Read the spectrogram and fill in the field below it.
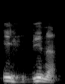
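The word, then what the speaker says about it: اهدنا: Berikutnya ee poin keenam kata penulis ee tuksaru hamzatul wasli dibaca kasrah atau dikasrahkan. Hamzah wasal min ihdina ya halal badi biha ketika memulai padanya.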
